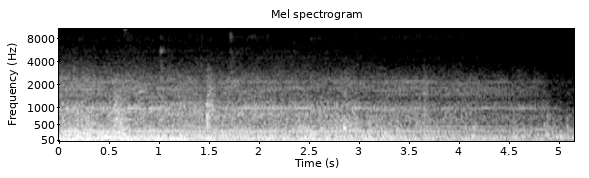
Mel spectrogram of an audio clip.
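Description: California Western Railroad (Skunk Train) passenger train rolling slowly on the rails: a steady low rumble with a few faint clicks, fading away near the end.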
